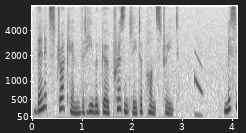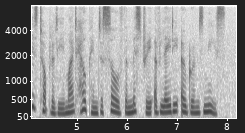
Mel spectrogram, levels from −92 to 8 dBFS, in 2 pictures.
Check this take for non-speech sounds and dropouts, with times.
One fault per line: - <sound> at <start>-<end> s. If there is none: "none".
- chirp at 3.2-3.4 s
